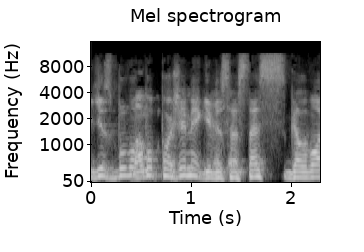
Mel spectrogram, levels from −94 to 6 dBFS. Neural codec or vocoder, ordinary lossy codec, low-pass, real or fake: none; MP3, 48 kbps; 14.4 kHz; real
